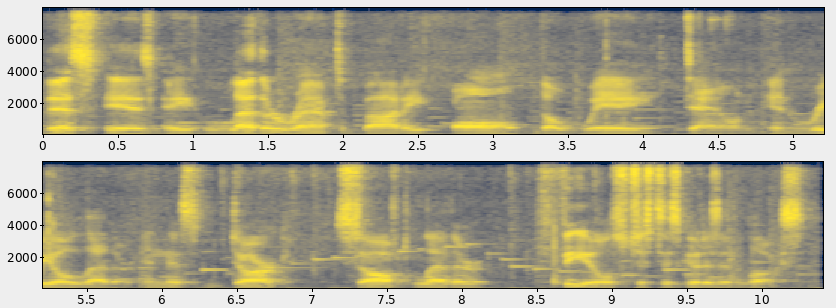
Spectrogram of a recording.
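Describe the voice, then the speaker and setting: Deep voiced guy doing a product review, explains stuff, into it, music playing behind. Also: takes it slowly, a little mellow. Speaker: product reviewer and channel host. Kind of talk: scripted product review narration to viewers.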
